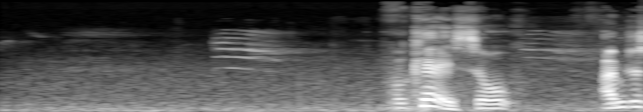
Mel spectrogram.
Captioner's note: bird cawing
